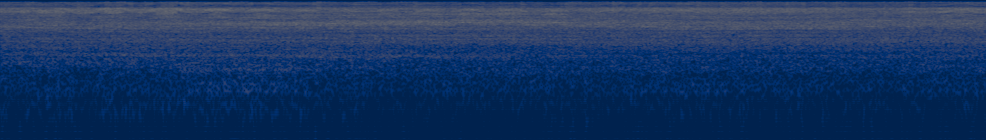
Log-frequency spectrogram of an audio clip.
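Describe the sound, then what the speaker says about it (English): An air compressor runs in a woodworking shop, giving a steady, loud broadband hiss that holds unchanged for the whole stretch with no voices. "my air compressor is going to kick on and off, obviously, so I apologize."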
